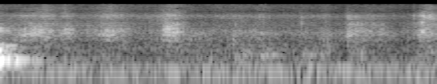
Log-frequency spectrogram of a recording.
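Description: A steel spatula scraping and stirring sautéed fenugreek leaves around a metal kadhai, a few faint strokes spaced well apart.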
